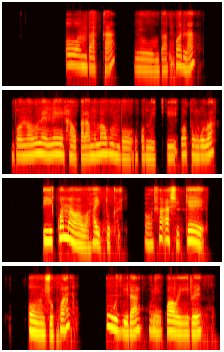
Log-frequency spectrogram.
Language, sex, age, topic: Oshiwambo, female, 25-35, agriculture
